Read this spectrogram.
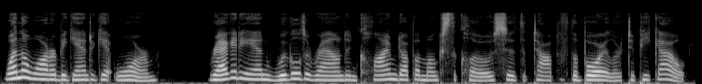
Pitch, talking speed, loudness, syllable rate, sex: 215 Hz, 220 wpm, -18 LUFS, 5.7 syllables/s, female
